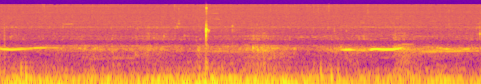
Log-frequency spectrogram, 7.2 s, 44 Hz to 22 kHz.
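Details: Whales staying an hour beside a whale-watch boat on 21 February 2019, spy-hopping in a classic mugging, heard underwater: long, level-to-wavering moans at the start and end, a single sharp click mid-clip, dense low rumble throughout.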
